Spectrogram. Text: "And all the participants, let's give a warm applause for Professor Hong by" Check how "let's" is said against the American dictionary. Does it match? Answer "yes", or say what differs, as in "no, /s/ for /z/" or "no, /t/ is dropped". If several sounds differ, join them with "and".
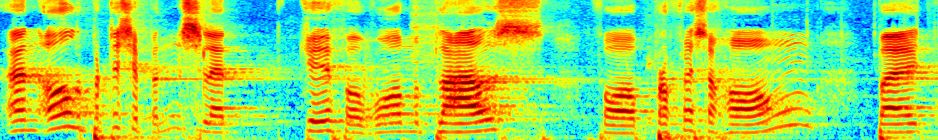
no, /s/ is dropped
